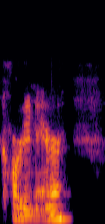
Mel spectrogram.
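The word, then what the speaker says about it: Cardoner: like it's Brown scored honor but it's actually pronounced Cardin air it's a river in Spain being that word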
